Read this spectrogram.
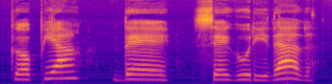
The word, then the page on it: copia de seguridad: Spanish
